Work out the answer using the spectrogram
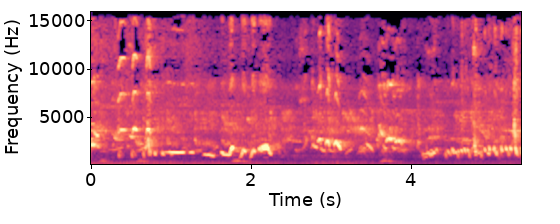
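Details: Champion Bornean white-rumped shama from Muara Wahau, contest singing with besetan and tembakan fills: bursts of sharp upslurred whistles and chatters separated by short pauses, a low hum in the background.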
